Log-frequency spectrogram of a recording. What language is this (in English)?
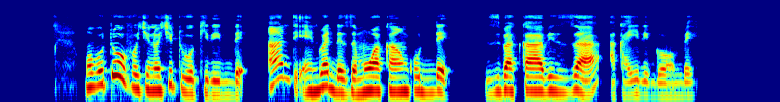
Ganda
